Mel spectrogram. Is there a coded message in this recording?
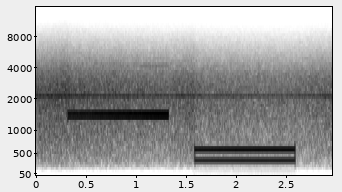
Yes: aircraft SELCAL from 0.3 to 2.6 s, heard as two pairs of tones, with radio static and a steady whistle near 2150 Hz. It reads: RS-BG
